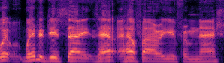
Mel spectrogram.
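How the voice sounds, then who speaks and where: In a very clean recording with a silent background, a man with an Australian accent speaks at a moderate pace in a bright, sharp tone with lively intonation. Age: 60s. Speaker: country musician. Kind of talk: interview.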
